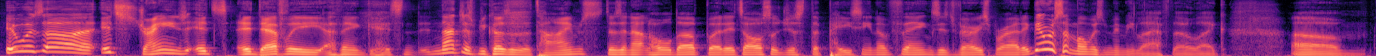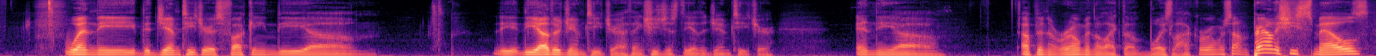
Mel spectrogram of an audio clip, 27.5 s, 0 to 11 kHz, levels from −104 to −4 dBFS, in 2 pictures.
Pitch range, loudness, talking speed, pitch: 95-130 Hz, -28 LUFS, 185 wpm, 115 Hz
